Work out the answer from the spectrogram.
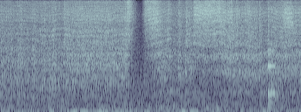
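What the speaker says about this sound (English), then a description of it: "just oil the air filter liberally" Oil is sprayed liberally onto a pit bike air filter in a continuous close hiss. The hiss breaks off briefly once near the middle, then resumes just as loud.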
